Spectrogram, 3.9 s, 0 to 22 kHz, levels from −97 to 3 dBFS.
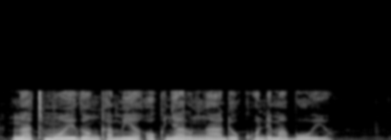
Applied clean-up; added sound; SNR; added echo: none; none; none; none.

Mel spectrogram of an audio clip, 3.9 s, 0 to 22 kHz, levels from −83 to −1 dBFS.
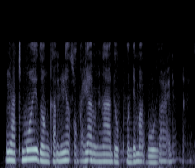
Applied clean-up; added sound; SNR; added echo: neural separator model SepFormer DNS4.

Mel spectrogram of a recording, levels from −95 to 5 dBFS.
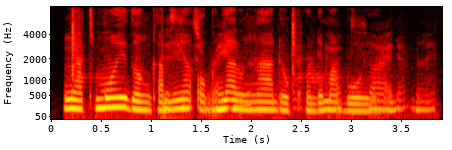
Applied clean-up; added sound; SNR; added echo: neural mask model RNNoise.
